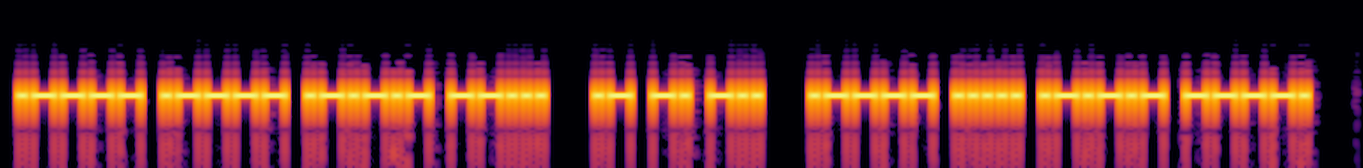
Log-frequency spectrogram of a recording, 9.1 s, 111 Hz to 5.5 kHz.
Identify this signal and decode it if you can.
Morse code, heard as a keyed tone, about 25 wpm, 600 Hz. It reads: 11.7 AND 15.9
